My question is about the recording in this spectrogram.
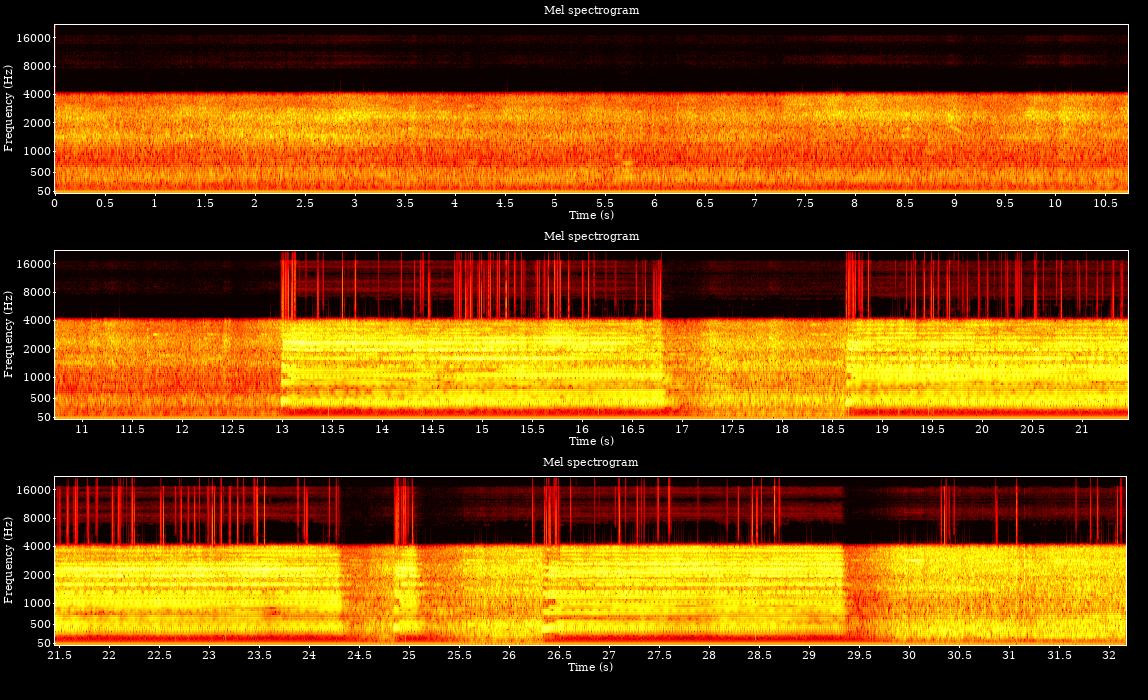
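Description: Diesel locomotive running as the train approaches, then its multi-chime air horn sounds long, long, short, long: the grade crossing signal.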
